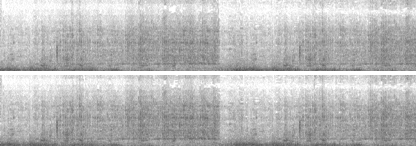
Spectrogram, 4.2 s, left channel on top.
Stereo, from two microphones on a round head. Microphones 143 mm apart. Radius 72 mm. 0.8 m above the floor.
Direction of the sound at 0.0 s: 20° right (ahead or behind).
